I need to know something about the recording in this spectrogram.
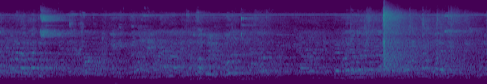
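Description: A crowd chatters and murmurs in a large echoing gym.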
